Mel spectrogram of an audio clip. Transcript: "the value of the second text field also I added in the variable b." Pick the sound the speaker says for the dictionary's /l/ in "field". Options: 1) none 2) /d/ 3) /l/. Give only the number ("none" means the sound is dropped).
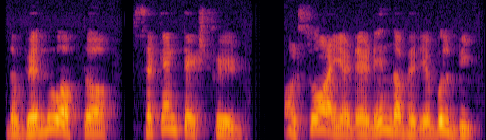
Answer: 3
